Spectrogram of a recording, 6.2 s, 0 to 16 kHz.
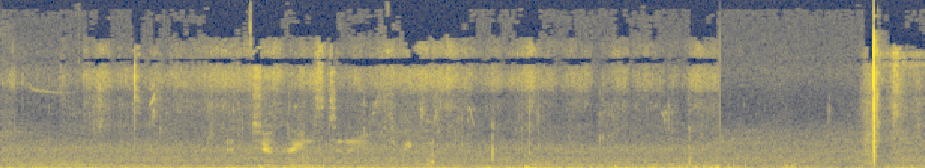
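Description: Low, steady wind noise on the microphone, with a few faint scattered sounds. Near the end comes a single sharp crack: a 5-iron striking a golf ball off the tee.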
